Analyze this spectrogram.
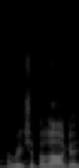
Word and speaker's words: Arrizabalaga: Arisha Balaga is the pronunciation, I've just remembered.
